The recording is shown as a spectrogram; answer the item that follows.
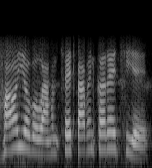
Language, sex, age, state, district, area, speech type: Maithili, female, 30-45, Bihar, Saharsa, rural, conversation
